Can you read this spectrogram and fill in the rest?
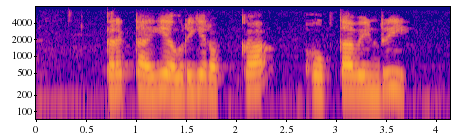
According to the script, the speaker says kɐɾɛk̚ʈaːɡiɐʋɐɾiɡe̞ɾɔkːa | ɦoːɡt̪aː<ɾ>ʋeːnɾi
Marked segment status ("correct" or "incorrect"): incorrect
